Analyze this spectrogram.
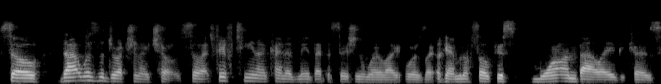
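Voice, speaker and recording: Recorded dry and close with no echo, a man with a Canadian accent has an ordinary speaking voice, a medium pitch and ordinary pitch variation. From Canada, Greater Vancouver area. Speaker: dancer. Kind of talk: interview. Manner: casual, many fillers (um, like).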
